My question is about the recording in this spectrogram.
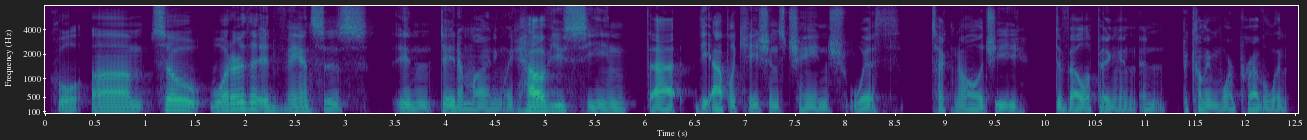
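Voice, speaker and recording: A man's voice: lowish voice, measured pace, no room sound, clean studio sound. Man hosting a podcast interview. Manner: clear, scripted intro then casual questions. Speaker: podcast host. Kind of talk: interview introduction and questions.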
